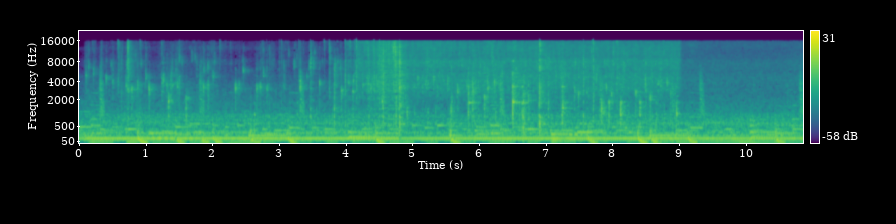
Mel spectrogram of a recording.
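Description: Butter and oil sizzling and crackling in a stainless steel frying pan. About four seconds in it grows louder and brighter as minced garlic is added and starts frying.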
